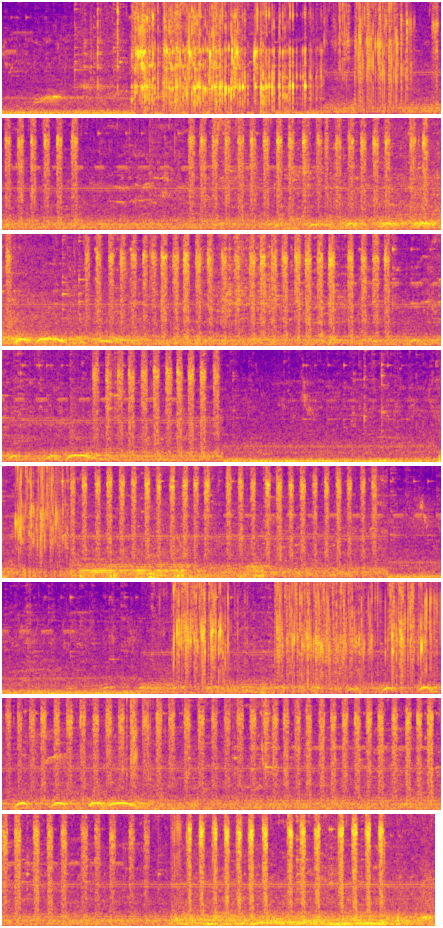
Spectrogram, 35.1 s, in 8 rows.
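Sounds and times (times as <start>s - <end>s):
spray can mixing ball rattling: 0.7s - 5.2s, 9.6s - 12.7s, 14.1s - 15.4s, 17.6s - 21.4s, 23.5s - 34.6s.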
